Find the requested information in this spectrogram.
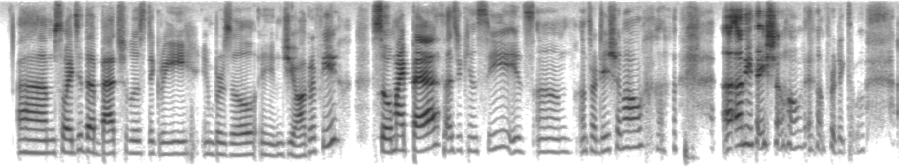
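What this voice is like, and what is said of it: Brazilian accent. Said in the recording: “I'm Brazilian. That's where my accent comes from.”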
